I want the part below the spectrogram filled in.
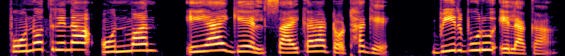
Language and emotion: Santali, neutral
